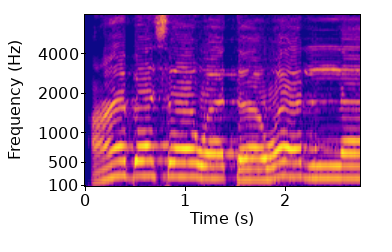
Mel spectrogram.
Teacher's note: Tapi kalau kita tidak gabung, kalau berhenti di sini, tanda bendera tidak laku, la cukup dipanjangkan dua ketukan.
